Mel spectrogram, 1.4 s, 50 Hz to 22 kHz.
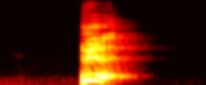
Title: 15 minutes with hiccups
